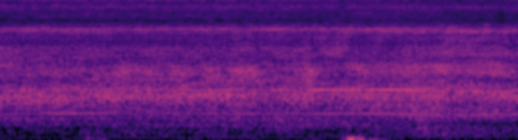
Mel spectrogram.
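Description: An ATEngeus rechargeable cordless air duster blows a continuous, steady, loud rush of air close by, with no talking.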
